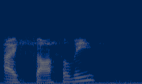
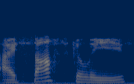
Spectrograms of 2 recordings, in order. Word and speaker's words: isosceles: this would be right isosceles again I always pronounce that icesoft Scalise to remind you that there is that C in there I saw Scalise right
